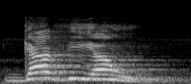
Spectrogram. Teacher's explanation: que a vi ão Olha o aí como sílaba mais forte última sílaba mais forte sílaba tônica oxítona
